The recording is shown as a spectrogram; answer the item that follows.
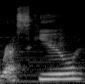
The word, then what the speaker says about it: Resqueue: And then my design business is called Rescue Studio. So sounds like rescue, like we're saving somebody, but it's spelled like Q, like an editing Q.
